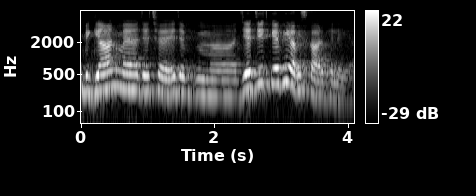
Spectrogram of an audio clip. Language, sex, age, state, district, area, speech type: Maithili, female, 45-60, Bihar, Saharsa, urban, spontaneous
